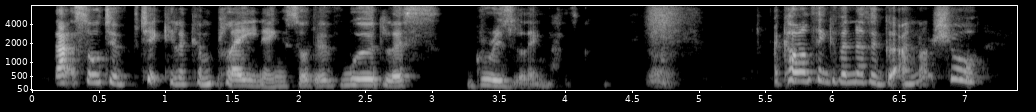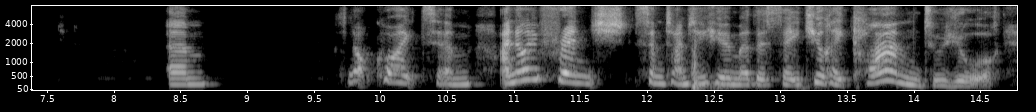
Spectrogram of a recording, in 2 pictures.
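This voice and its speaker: A woman talks at a moderate pace with a fairly high pitch and very wide pitch swings. Her speech has long, frequent pauses. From Welsh-English border. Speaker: storyteller. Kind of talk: livestream interview. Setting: livestream.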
